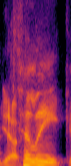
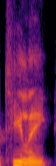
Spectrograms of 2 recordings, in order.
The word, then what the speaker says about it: Teellinck: Willem, or as you said, proper pronunciation, Willem. Tilink or Tilink. He's a Dutch author. You spell his last name T-E-E-L-L-I-N-C-K.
